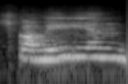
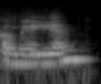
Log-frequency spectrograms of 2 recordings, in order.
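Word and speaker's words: chameleon: रहा है फिर से जो मैंने पहले बताया था आईटी इस टिप्स नहीं पढ़ेंगे इसको आईटी इस डी कैमलायन यू सी तो सारे एनिमल आपको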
